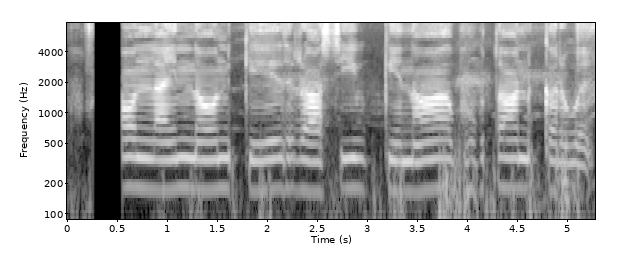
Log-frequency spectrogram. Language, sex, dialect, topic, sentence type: Maithili, male, Bajjika, banking, question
